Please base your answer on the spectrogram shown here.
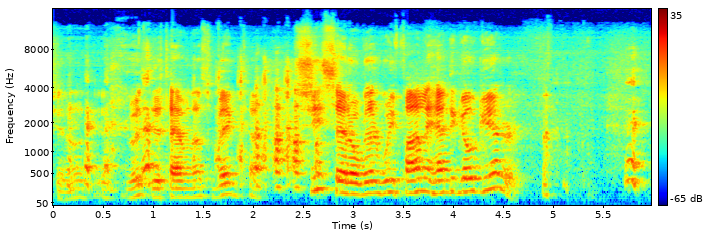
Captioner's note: laughter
